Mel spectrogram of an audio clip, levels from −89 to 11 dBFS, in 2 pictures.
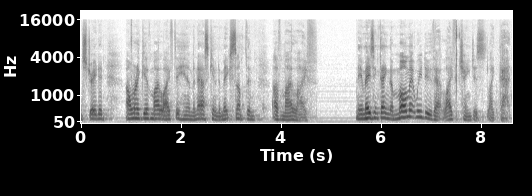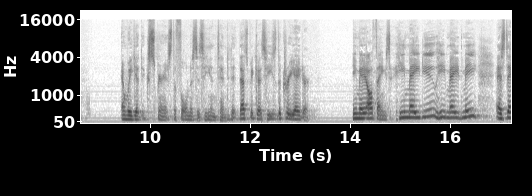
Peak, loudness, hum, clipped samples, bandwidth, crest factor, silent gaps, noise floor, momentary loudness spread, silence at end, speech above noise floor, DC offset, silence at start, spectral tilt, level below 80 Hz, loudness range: -2 dBFS; -24 LUFS; none; under 0.1%; 16.5 kHz; 22 dB; none; -58 dBFS; 13 LU; 0 s; 35 dB; under 0.1%; 0 s; -5 dB/octave; -60 dBFS; 5 LU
